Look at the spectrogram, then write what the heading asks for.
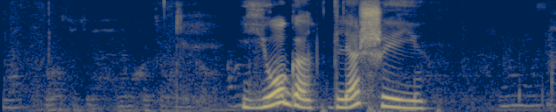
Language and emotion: Russian, neutral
